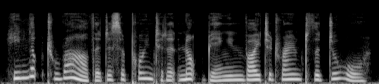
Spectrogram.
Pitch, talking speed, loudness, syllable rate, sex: 230 Hz, 190 wpm, -17 LUFS, 5.2 syllables/s, female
